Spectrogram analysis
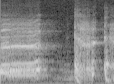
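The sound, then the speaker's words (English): Whooping cough (pertussis): a drawn-out, high-pitched whooping breath followed by two sharp, harsh coughs in quick succession, loud, with no talking. “What you just heard is an example of whooping cough, which is also called pertussis.”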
